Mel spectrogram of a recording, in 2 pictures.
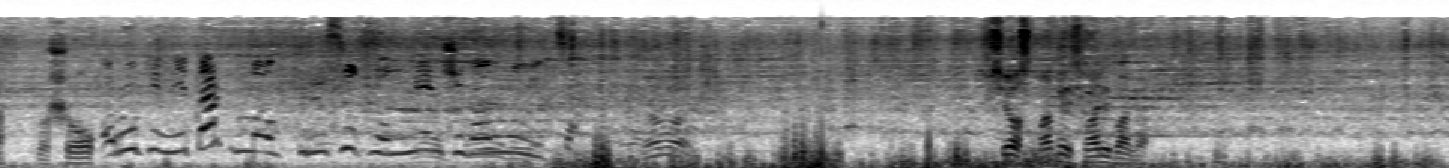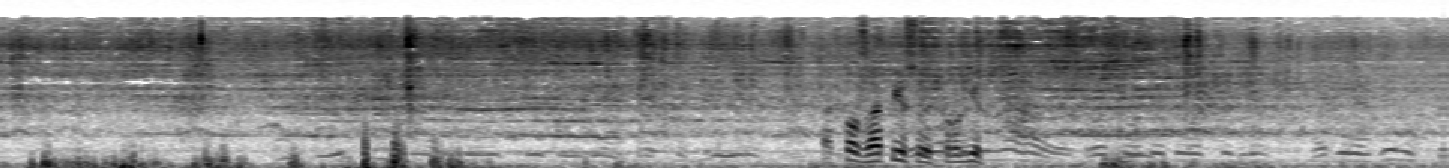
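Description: Small model motorboats whine as they speed across the water.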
